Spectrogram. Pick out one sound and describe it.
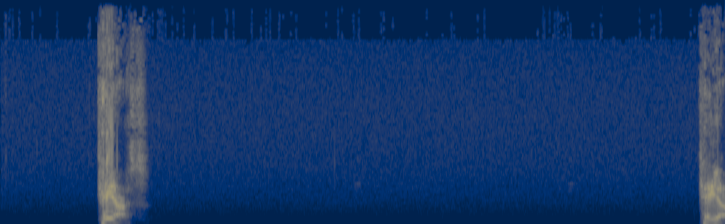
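An elderly man speaks into a microphone.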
